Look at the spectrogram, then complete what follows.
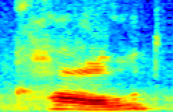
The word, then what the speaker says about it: called: Quando nós acrescentamos ED, nós vamos colocar... O som vai ter um D muito discreto. Nós falamos called. Happened. Né? Nós não formamos uma outra sílaba.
